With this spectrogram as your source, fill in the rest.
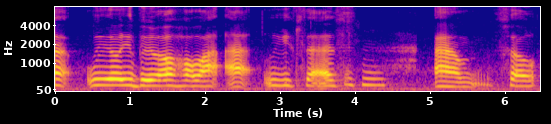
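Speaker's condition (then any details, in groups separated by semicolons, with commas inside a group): Cerebral palsy; diagnosed around age one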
